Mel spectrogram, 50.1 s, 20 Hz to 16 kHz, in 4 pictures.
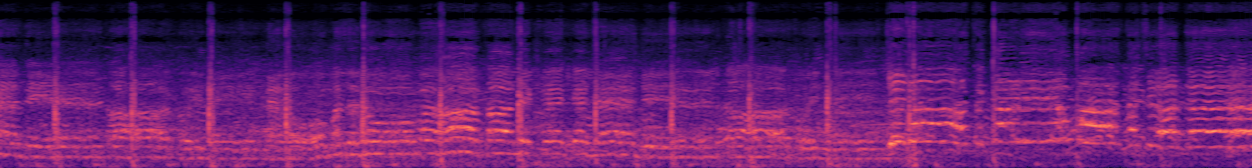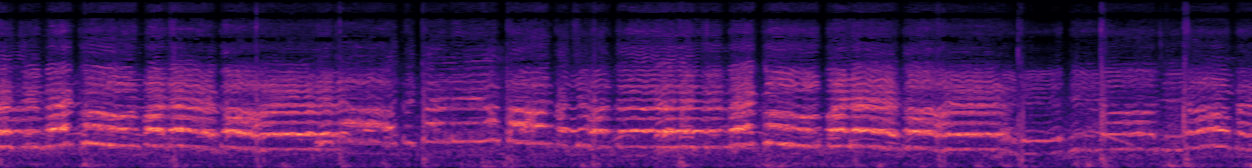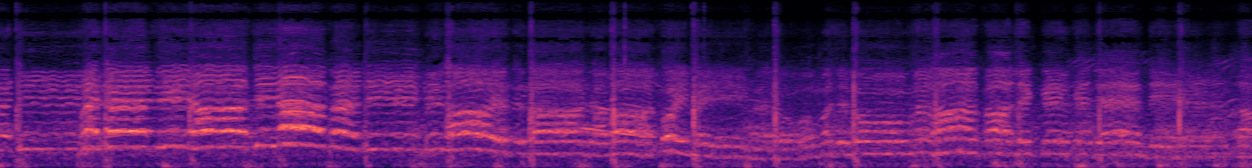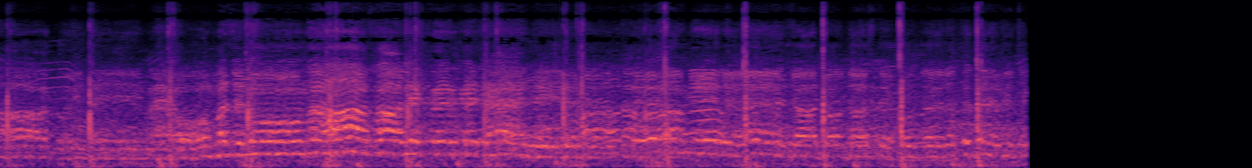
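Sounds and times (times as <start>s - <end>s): men chanting a lament: 0.0s - 47.8s
chest-beating slaps: 30.3s - 34.6s.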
